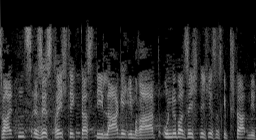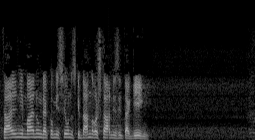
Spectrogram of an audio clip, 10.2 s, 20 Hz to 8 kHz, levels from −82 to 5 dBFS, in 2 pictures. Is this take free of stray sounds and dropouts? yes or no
yes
